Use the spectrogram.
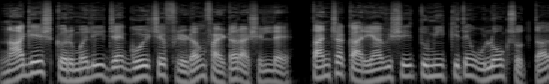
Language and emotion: Goan Konkani, neutral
